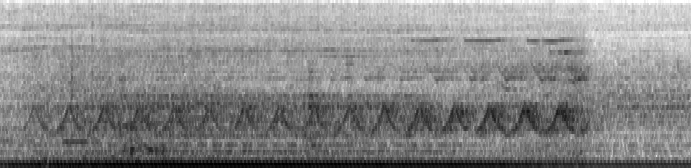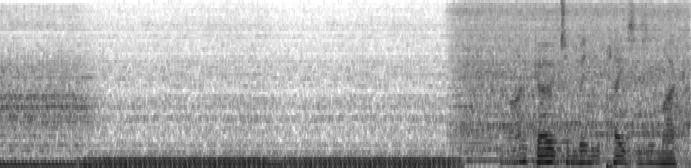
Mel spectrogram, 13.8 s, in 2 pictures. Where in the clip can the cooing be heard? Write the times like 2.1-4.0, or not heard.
0.2-2.2.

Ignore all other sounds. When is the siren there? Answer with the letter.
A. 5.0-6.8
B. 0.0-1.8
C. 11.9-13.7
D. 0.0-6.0
D.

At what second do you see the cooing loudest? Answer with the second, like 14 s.
1 s.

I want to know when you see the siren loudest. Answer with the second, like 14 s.
5 s.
